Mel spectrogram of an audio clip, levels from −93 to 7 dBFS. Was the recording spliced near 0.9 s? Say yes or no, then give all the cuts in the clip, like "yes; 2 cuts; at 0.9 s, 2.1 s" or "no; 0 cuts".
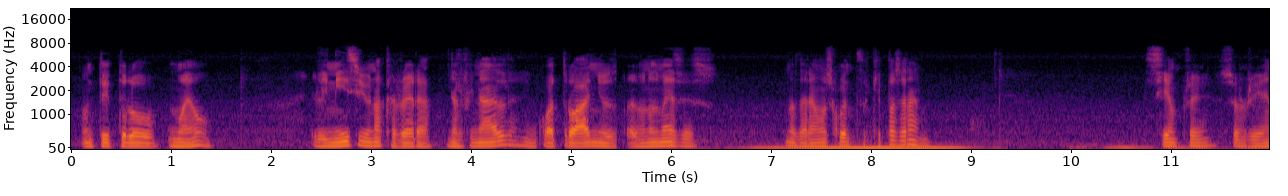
yes; 3 cuts; at 0.9 s, 3.7 s, 5.4 s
